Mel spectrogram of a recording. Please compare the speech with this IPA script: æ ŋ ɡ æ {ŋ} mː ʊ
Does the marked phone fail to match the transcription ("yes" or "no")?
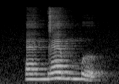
yes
